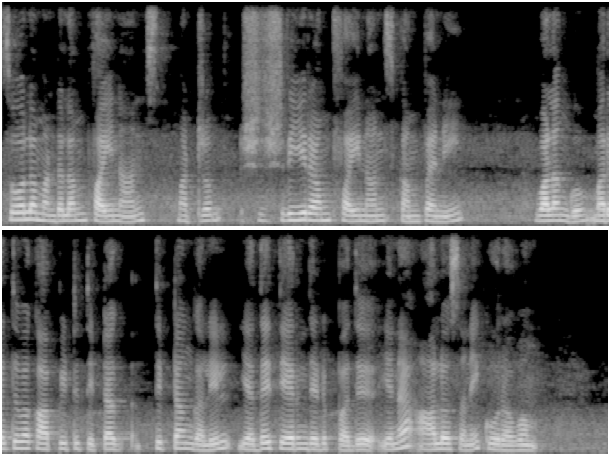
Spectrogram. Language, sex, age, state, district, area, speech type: Tamil, female, 30-45, Tamil Nadu, Krishnagiri, rural, read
